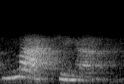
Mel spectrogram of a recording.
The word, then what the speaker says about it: máquina: A sílaba tônica é o ma. Por quê? O má é acentuado e é a sílaba falada com mais intensidade, mais alto, mais intensa.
